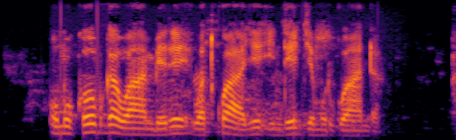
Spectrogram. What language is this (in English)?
Kinyarwanda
